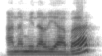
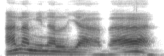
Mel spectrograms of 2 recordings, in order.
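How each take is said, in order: First: The voice rises at the end, like a question. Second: The voice falls at the end, like a statement. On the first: It sounds like a question. The speaker calls it wrong. "kalau begitu kan pertanyaan" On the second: It gives an answer. The speaker calls it right. "Jawabannya penghabaran"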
